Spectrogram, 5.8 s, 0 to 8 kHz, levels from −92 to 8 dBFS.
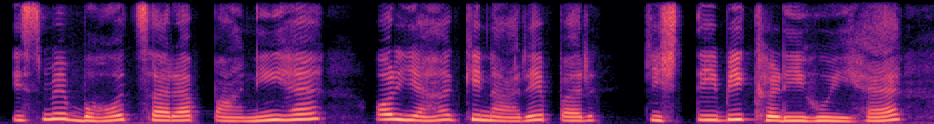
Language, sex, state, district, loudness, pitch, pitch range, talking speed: Hindi, female, Jharkhand, Sahebganj, -15 LUFS, 275 Hz, 250-305 Hz, 145 wpm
